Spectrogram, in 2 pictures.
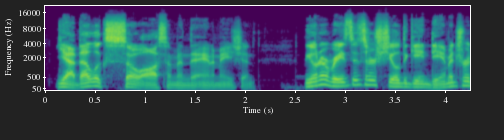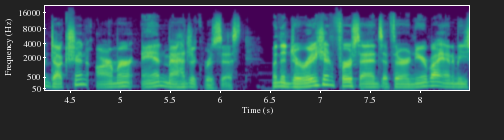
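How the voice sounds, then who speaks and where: A man's voice: fairly low pitch, dry recording. Casual man reacting, dry close sound. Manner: easily impressed, thinking out loud. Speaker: host of a game reaction channel. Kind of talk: casual reaction commentary, reading ability descriptions aloud.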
